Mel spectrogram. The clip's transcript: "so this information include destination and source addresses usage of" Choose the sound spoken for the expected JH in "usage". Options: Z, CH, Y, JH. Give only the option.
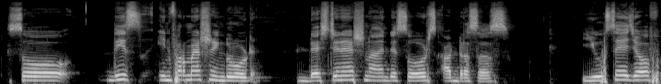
JH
